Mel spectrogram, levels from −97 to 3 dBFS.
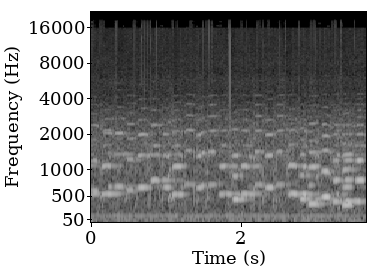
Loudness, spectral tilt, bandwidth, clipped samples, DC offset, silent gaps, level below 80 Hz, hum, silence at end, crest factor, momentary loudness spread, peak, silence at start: -29 LUFS; -5 dB/octave; 19 kHz; under 0.1%; under 0.1%; none; -50 dBFS; none; 0 s; 16 dB; 6 LU; -12 dBFS; 0 s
